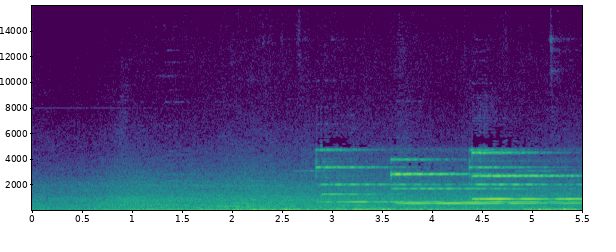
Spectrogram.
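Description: Limited express train pulling into the platform: a low rumble grows louder, then from about three seconds in several steady, high metallic squealing tones join one after another as the train brakes.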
